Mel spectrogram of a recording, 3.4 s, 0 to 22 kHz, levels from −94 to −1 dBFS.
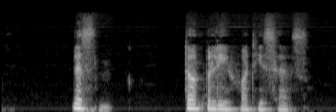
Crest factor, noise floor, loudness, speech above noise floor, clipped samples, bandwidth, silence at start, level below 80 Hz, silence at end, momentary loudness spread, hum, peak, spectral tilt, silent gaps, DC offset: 22 dB; -76 dBFS; -28 LUFS; 49 dB; under 0.1%; 12.5 kHz; 0.75 s; -58 dBFS; 0.3 s; 16 LU; none; -8 dBFS; -6 dB/octave; none; under 0.1%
